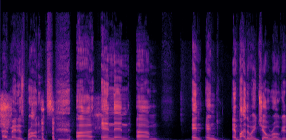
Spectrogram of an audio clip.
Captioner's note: laugh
